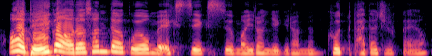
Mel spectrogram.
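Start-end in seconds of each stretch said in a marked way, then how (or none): 0.1-1.5 put-on mouthy teen, louder and irritated; 대드는 사춘기 아이. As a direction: snap loudly at mom as a rude teenager. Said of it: "애가 엄마한테 욕을 해요". (엄마에게 대드는 짜증 난 말투)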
